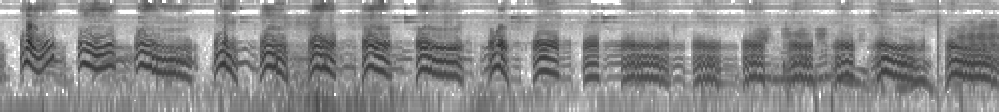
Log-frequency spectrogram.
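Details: Pahadi dog mother with her puppies, staying watchful over them: rapid overlapping high whimpers and yelps, each a rising-then-falling whine, pouring out almost continuously, with several voices crowding together.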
